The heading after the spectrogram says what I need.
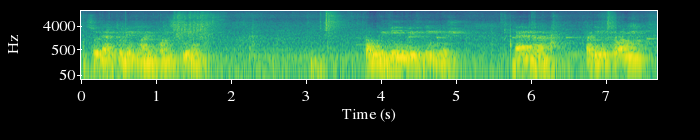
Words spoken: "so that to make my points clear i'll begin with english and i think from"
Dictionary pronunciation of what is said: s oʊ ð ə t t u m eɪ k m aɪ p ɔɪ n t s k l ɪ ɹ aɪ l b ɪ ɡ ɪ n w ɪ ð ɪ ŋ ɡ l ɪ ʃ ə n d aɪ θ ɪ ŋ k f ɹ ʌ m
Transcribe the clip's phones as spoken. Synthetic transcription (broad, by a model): s oʊ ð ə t t u m eɪ k m aɪ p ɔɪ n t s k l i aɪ w b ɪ ɡ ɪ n w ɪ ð ɪ ŋ ɡ l ɪ ʃ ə n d aɪ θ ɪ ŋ k f ɹ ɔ m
